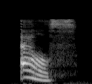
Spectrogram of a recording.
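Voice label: "else", British English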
